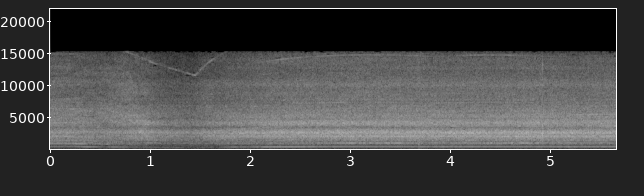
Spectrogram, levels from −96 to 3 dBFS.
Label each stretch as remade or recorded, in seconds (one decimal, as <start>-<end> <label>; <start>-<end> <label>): 0.0-5.7 recorded

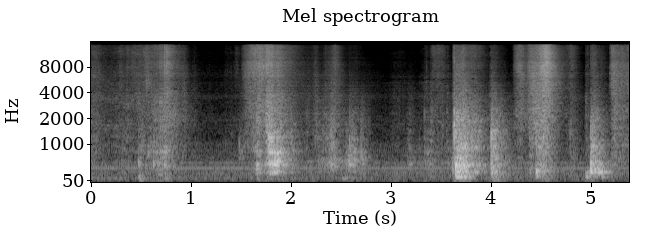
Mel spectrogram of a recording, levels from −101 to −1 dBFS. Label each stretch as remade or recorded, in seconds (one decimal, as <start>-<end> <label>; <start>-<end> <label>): 0.0-1.8 recorded; 1.8-2.9 remade; 2.9-5.4 recorded

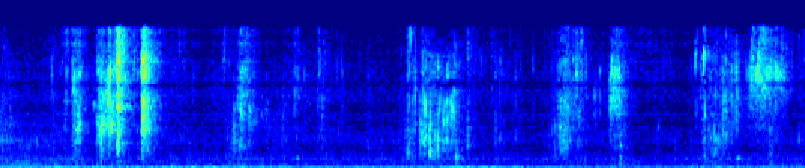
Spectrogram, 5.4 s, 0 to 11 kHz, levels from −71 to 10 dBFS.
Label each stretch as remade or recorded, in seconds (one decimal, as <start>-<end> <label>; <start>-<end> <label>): 0.0-0.4 recorded; 0.4-2.0 remade; 2.0-4.1 recorded; 4.1-4.6 remade; 4.6-5.4 recorded

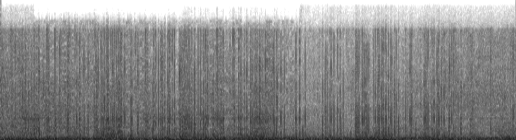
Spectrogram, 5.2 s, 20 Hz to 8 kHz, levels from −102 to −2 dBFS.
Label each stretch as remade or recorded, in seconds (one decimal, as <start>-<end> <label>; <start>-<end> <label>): 0.0-0.6 remade; 0.6-1.4 recorded; 1.4-2.7 remade; 2.7-4.7 recorded; 4.7-5.2 remade

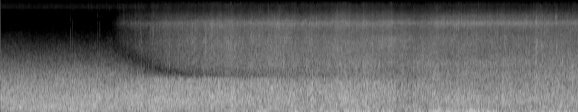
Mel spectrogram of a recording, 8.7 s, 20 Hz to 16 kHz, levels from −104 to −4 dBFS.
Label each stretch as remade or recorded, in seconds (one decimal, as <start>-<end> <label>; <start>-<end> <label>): 0.0-4.8 recorded; 4.8-6.6 remade; 6.6-8.7 recorded

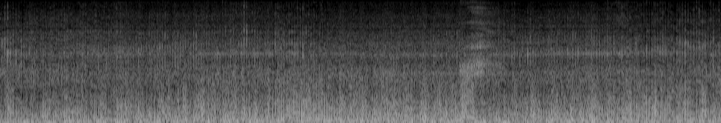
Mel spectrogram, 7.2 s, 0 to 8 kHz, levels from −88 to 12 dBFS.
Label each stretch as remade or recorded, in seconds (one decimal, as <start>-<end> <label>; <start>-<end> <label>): 0.0-1.2 remade; 1.2-2.7 recorded; 2.7-3.3 remade; 3.3-6.1 recorded; 6.1-7.2 remade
